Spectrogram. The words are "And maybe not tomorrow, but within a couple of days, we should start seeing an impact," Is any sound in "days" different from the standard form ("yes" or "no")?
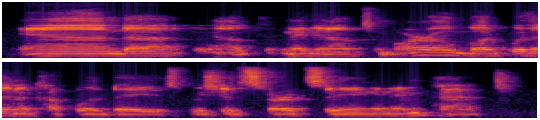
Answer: no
